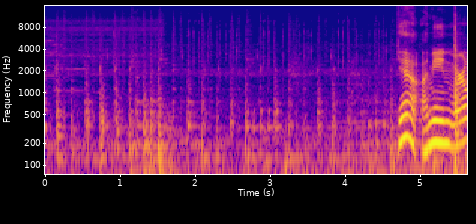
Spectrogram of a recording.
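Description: A ratchet wrench clicks as it turns.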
